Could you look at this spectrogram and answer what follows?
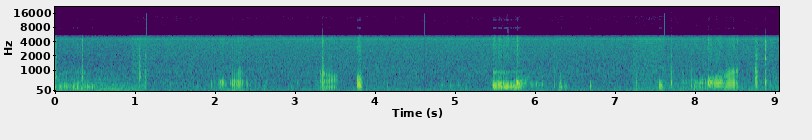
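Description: Low gurgling rumbles coming in irregular bursts, ordinary stomach growling from gas and fluid moving through the gut.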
